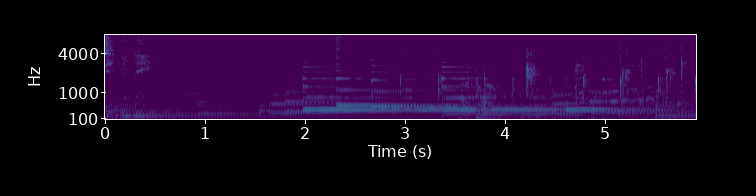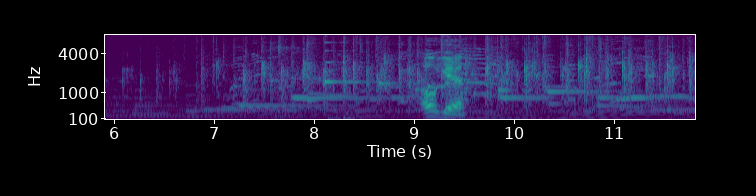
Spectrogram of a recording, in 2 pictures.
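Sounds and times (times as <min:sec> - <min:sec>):
sustained music during a church service: 0:00.0 - 0:11.7
rhythmic hand clapping of praise during a church service: 0:02.9 - 0:11.7
speech: 0:09.1 - 0:09.6.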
